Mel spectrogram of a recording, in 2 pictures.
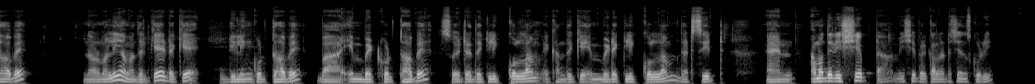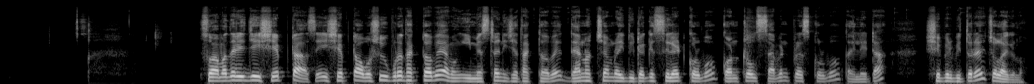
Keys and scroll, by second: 8.9 x, 12.0 x, 17.8 ctrl+shift+KP_7.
